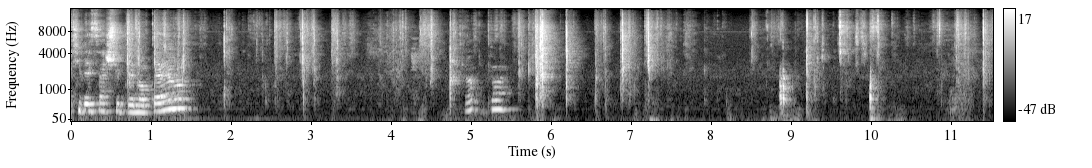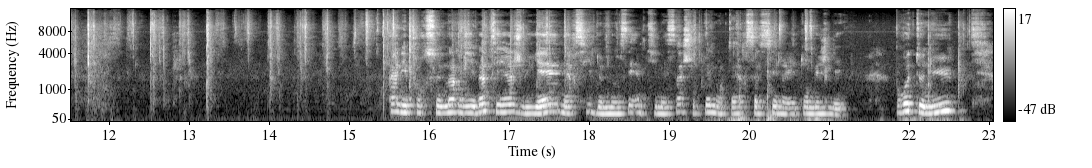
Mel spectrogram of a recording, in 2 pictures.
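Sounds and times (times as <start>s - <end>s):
cards being shuffled: 0.3s - 18.5s.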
